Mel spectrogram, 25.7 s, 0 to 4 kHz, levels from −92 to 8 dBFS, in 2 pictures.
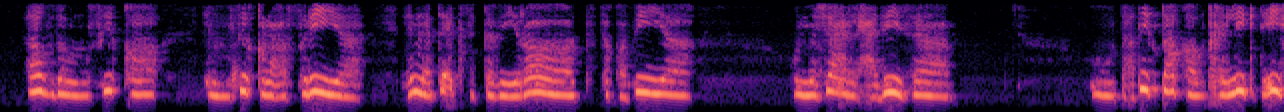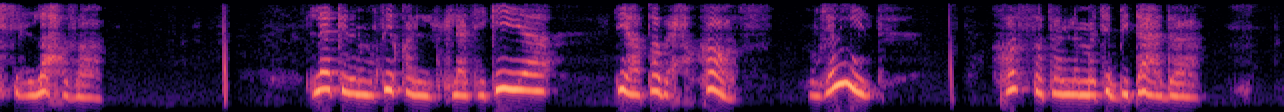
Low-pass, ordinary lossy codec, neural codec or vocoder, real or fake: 3.6 kHz; none; none; real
